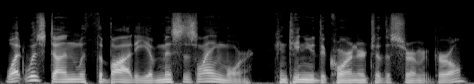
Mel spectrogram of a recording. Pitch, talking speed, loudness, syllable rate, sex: 105 Hz, 200 wpm, -19 LUFS, 5.4 syllables/s, male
